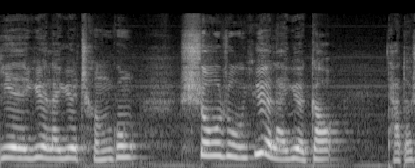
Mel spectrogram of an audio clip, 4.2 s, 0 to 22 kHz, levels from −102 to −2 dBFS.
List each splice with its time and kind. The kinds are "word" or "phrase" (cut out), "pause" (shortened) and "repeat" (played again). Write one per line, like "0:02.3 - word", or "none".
none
